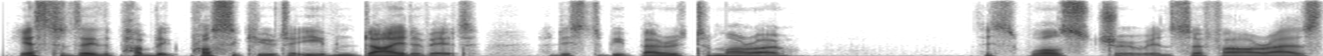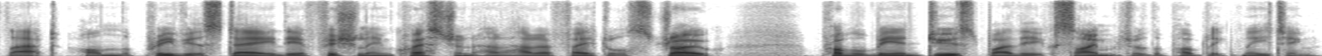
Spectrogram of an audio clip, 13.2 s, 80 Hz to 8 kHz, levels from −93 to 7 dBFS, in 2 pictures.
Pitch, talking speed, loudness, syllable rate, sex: 105 Hz, 200 wpm, -21 LUFS, 2.3 syllables/s, male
